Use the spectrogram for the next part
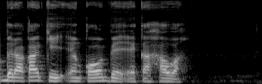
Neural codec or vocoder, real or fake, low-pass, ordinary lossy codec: vocoder, 44.1 kHz, 128 mel bands every 512 samples, BigVGAN v2; fake; none; none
